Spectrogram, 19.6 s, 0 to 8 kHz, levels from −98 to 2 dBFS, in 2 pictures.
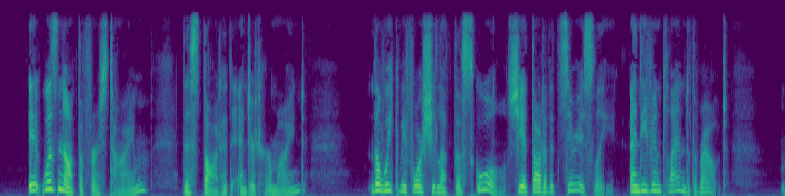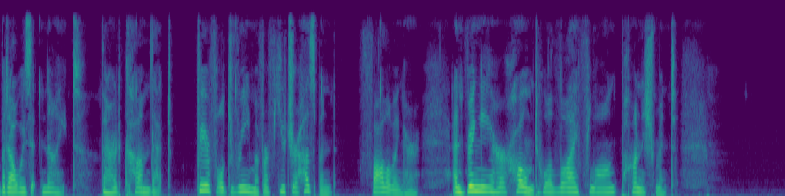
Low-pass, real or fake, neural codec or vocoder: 7.2 kHz; real; none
